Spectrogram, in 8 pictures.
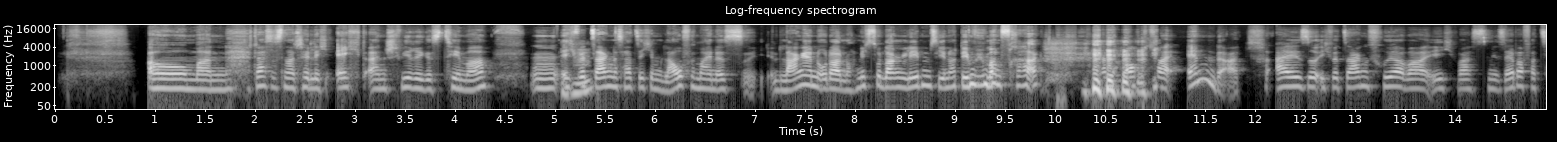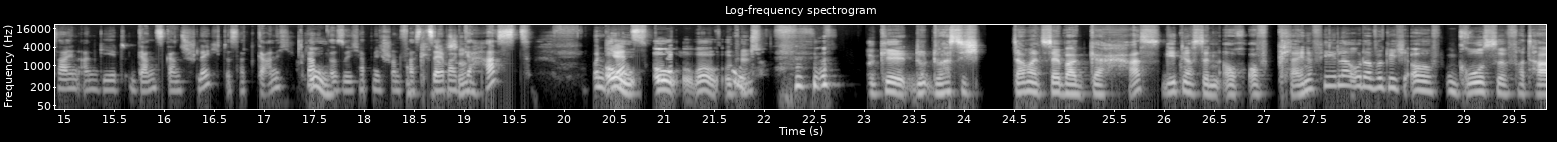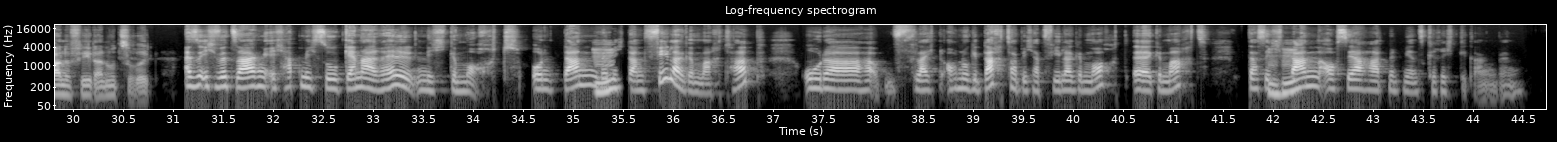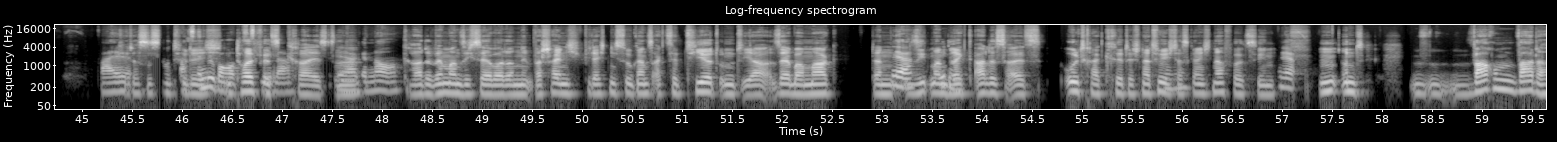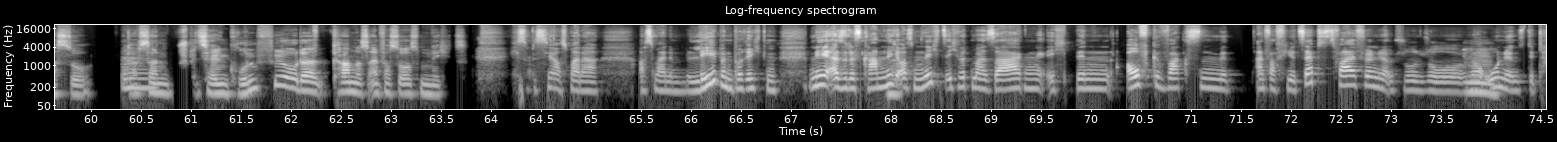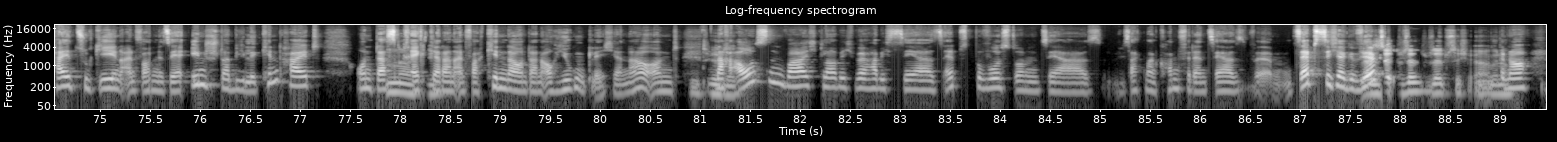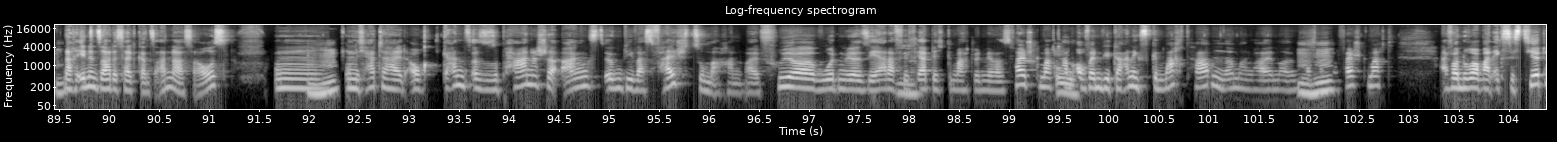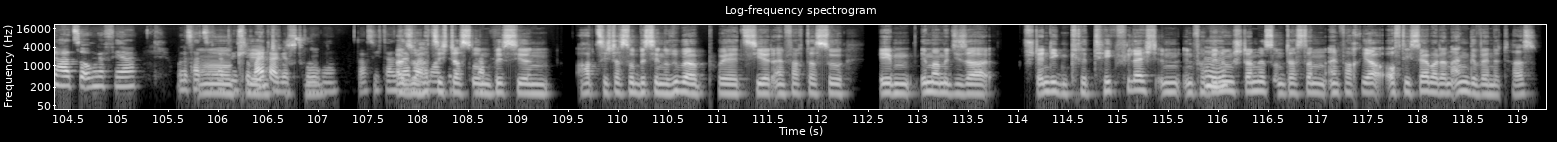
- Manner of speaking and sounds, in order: laughing while speaking: "wen man fragt"; laugh; stressed: "verändert"; surprised: "Oh"; surprised: "Oh, oh, oh, wow"; chuckle; other background noise; stressed: "Leben"; in English: "confident"; other noise; stressed: "selbstsicher"
- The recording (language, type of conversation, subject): German, podcast, Wie verzeihst du dir selbst?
